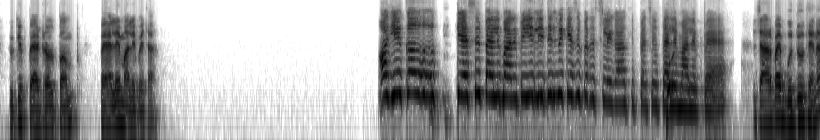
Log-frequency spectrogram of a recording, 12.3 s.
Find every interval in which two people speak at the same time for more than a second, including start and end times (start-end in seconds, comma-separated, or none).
none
